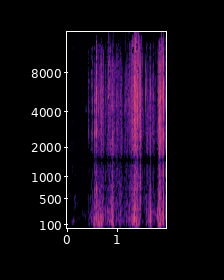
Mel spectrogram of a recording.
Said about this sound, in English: Okay, so I've got my jar, and it's got the warm water in, and I've got my sandwich bag, and I'm putting some ice cubes in it.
